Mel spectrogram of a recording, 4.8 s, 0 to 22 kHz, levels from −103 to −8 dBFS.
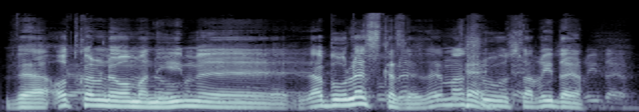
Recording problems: echo of what is said; noticeable; throughout; 340 ms later, 15 dB below the speech

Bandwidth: 14.5 kHz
